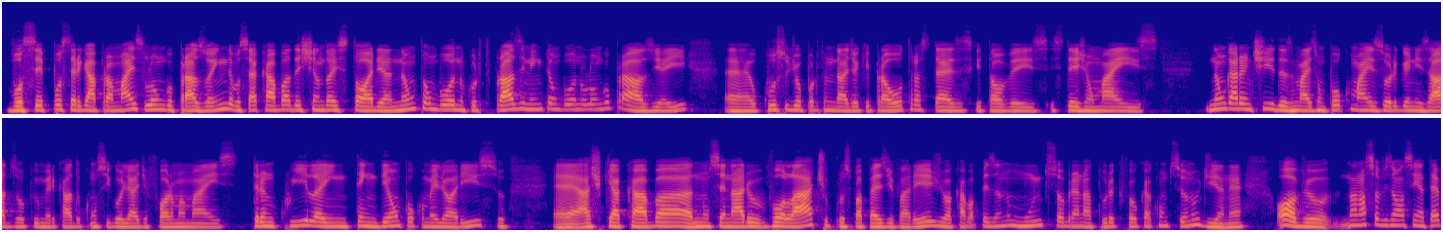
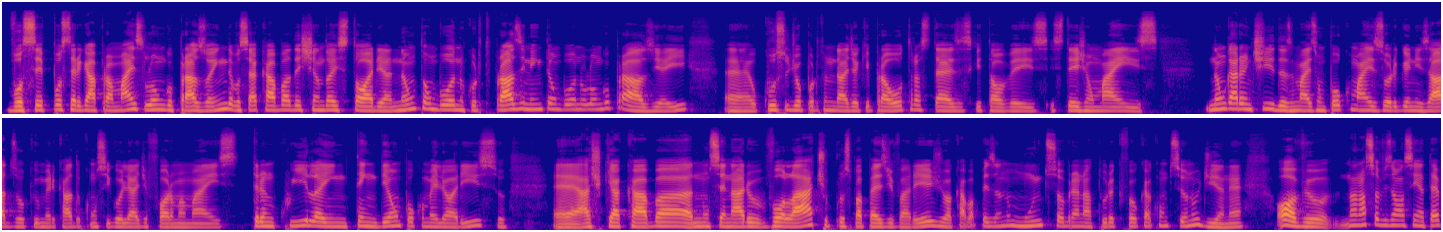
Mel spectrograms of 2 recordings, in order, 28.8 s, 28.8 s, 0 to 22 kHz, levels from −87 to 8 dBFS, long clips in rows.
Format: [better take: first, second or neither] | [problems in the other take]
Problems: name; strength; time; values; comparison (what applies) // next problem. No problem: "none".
second | muffled; slightly; fading above 4 kHz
